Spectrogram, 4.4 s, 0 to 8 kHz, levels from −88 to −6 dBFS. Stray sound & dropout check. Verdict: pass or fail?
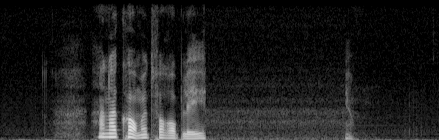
pass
